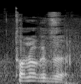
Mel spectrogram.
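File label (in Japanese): "tonoguzu", 南山形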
